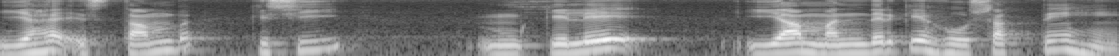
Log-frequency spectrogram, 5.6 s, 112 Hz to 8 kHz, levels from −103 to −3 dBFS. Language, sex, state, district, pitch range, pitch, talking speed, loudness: Hindi, male, Uttar Pradesh, Muzaffarnagar, 135-185 Hz, 150 Hz, 105 wpm, -19 LUFS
